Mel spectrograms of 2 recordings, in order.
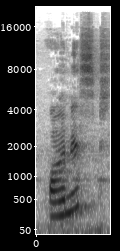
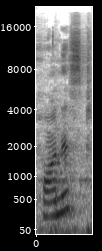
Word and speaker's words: honest: The letter H is silent in this.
